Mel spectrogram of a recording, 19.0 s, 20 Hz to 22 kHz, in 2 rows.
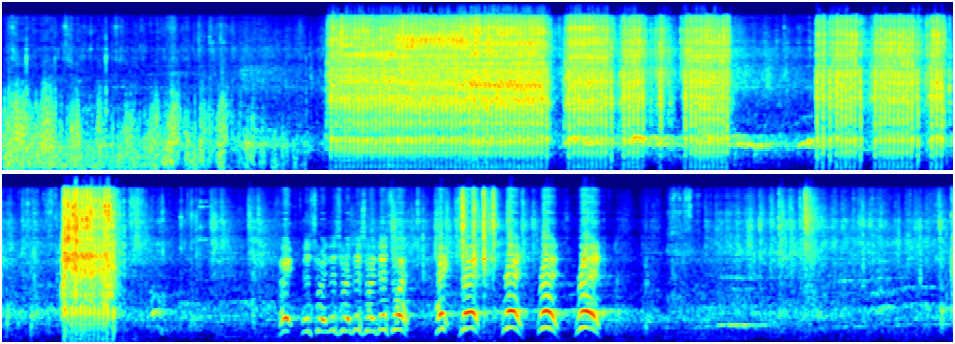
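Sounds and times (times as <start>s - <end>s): airsoft gun firing full auto: 3.2s - 7.4s, 8.1s - 10.8s.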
